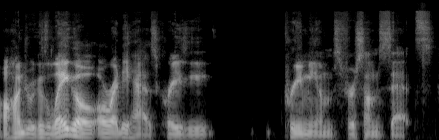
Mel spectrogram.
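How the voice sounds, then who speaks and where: A man's voice: sits low, measured pace, bright, forceful tone, no echo, studio quality. A young man co-hosting a casual livestream podcast, joking around and greeting viewers in the chat. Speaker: podcast co-host.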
